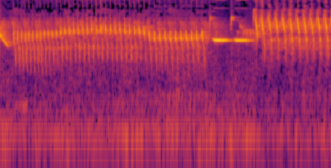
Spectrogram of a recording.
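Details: Young canary delivering a long, even rolling trill, then a brief whistled note and a higher, buzzier pulsing trill, used as tutor song to stir a silent canary into song.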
